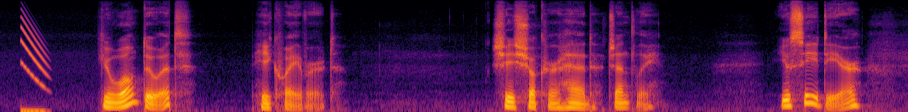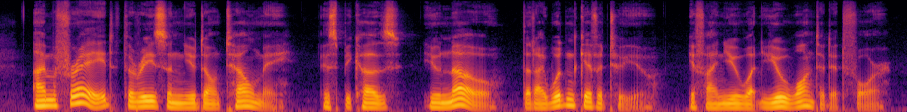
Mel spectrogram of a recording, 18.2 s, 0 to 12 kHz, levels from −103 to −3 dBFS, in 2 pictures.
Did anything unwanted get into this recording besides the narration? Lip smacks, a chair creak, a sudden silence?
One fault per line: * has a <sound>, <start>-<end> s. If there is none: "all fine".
* has a chirp, 0.2-0.5 s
